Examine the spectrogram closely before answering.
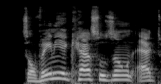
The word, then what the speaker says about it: Sylvania: I think it's Sylvania Castle, kind of like Transylvania.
